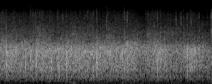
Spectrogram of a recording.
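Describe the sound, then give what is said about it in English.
Audience applause at a church service, honoring students: steady, dense clapping from a crowd, even in loudness throughout the short clip. “Let's give a round of applause. All the students, everybody that did anything with Study Day.”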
